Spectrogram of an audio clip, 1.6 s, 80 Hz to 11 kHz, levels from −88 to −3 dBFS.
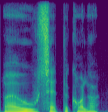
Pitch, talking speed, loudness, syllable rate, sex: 110 Hz, 150 wpm, -17 LUFS, 3.8 syllables/s, female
